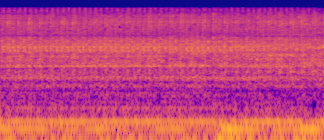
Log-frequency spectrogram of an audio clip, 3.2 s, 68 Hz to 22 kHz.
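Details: 16-valve engine idling evenly with a light, fast tick over the hum. The owner traces it to the intake side and suspects the butterfly valve; the cause is unconfirmed.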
